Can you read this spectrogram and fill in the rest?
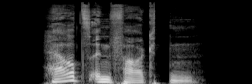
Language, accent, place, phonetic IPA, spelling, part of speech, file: German, Germany, Berlin, [ˈhɛʁt͡sʔɪnˌfaʁktn̩], Herzinfarkten, noun, De-Herzinfarkten.ogg
- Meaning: dative plural of Herzinfarkt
